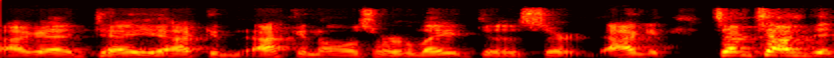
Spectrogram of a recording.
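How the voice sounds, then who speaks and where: A man speaks with a Southern US accent. He talks at a very fast pace. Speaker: network marketing leader. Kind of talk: motivational talk on a team call. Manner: fast, mumbling; halting, repetitive.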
